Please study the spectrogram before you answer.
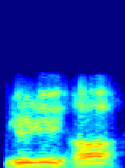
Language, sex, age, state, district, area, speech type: Urdu, male, 60+, Delhi, Central Delhi, urban, conversation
